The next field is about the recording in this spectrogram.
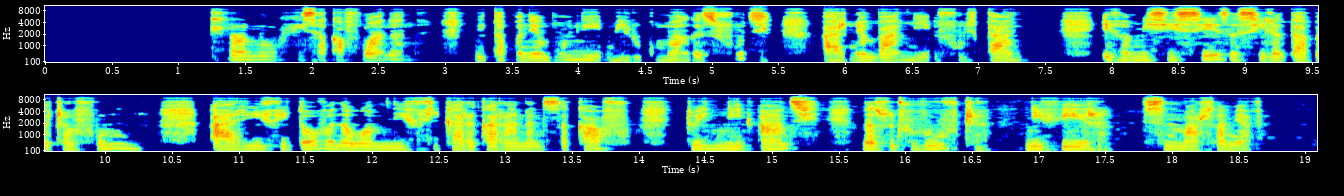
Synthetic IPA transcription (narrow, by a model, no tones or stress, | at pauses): ʈ͡ʂanufisakafuananə̥nit̪apanambunimilukumaŋɡasi̥fut͡si̥aɾinambaniv̥ult̪ani̥ | efəmisisezəsilad̪abaʈ͡ʂəvununəaɾifit̪ovanawaminifikaɾakaɾananisakafu̥t̪ujniant͡si̥nasuʈ͡ʂuruvuʈ͡ʂə̥ | niveɾə | sinimaɾu̥samjafḁn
